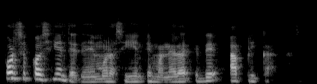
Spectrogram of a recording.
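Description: A man's voice: medium pitch, fairly quick, slight background noise. Guy teacher going over spelling notes, chatty, voice jumps up and down a lot, dull muffled audio. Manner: lively, chatty, with restarts and asides. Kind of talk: classroom lesson reading notes aloud. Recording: dull lo-fi recording.

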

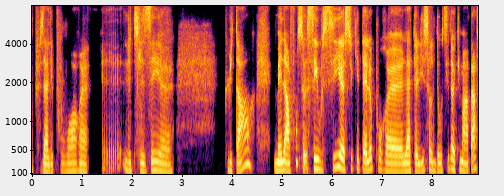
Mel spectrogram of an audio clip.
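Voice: mid-range voice, pushed and bright, dry recording, clean studio sound. An adult with a Québécois French accent leads an online workshop, explaining tools step by step in a chatty way over a video call. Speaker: workshop leader for teachers.

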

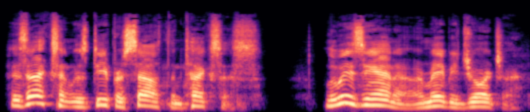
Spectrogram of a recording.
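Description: A man reading a novel aloud in steady scripted narration. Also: a little high, normal speed, breathy edge, dry recording, clean studio sound. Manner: steady storytelling.

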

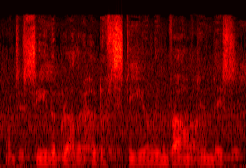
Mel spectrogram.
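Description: An actor playing an older man, the calm, aloof director of a science institute in a video game, speaking in a measured, formal way. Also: medium pitch, crowd noise, natural voice. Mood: stern.

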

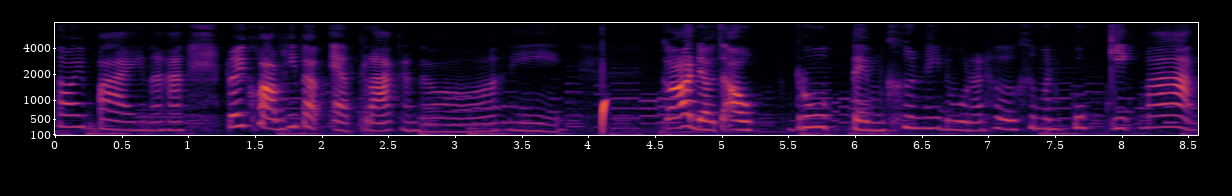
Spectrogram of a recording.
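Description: A woman's voice: high voice, moderate pace, over music. A woman giving a casual, playful product review as a vlogger. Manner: chatty and playful, sprinkles sweet sentence endings. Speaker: vlogger reviewing a Japanese drink.

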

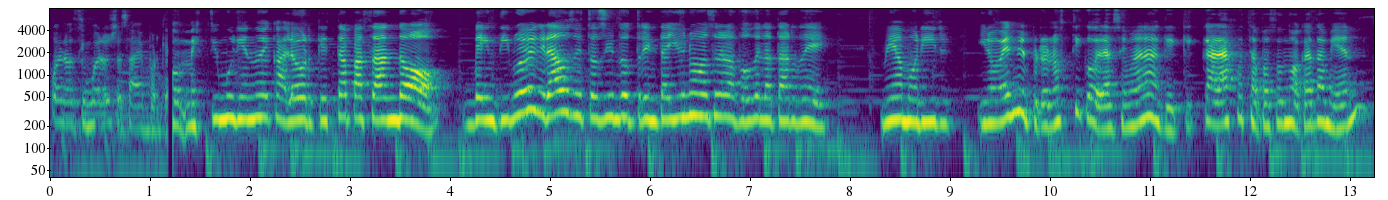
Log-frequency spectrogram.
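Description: A young woman with an Argentine Spanish accent, telling a story to her viewers in a casual, slangy and animated way. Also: fairly high pitch, fairly quick, soft background music. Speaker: vlogger.

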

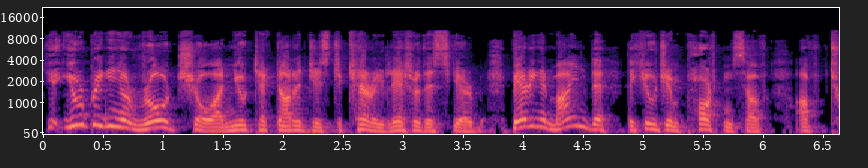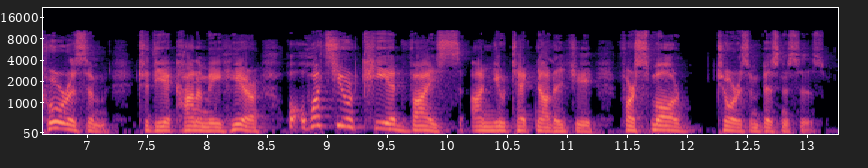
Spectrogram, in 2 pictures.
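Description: A man with an Irish accent hosting a radio interview, asking lively questions and stumbling on his first words. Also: mid-range voice, normal speed, hardly any pauses, slightly rough. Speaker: radio host.

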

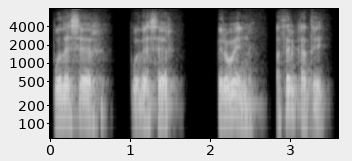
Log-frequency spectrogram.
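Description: A man playing a lovesick young gentleman. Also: medium pitch, animated, takes it slowly, lo-fi sound. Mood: earnest. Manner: earnest, insistent, repeats himself.

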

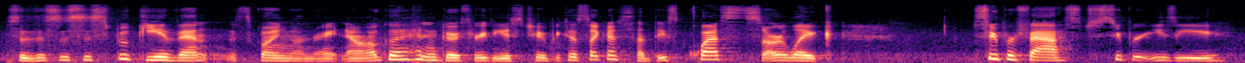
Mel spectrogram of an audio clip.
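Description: A woman with a lowish voice gives casual commentary over a game, bubbly and gushing as she walks through tasks. She fills her talk with "like" and little asides, with a faint hum of noise behind her. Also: a little fast, few pauses. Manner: bubbly, gushing, heavy use of "like". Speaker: gaming video host.

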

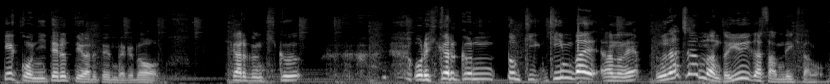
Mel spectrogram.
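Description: A man's voice: high-pitched, wildly swooping pitch, a little fast, darkish tone. A man hosting a livestream, chatting casually and animatedly with viewers and laughing often. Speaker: livestream host.

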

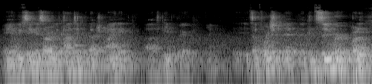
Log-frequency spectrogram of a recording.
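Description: A man's voice: fairly low pitch, warm tone, a little hiss or hum. A man speaking as a panelist in a conference discussion, reflective and restarting his sentences. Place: conference room. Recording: echoey hall, distant mic.

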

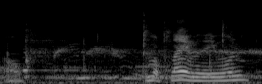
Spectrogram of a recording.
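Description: A woman's voice: lowish voice, a little slow. A woman gaming on video, reading the game's story aloud with joking asides. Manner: animated, jokey asides to the story. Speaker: gaming YouTuber. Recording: game music playing behind. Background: game music.

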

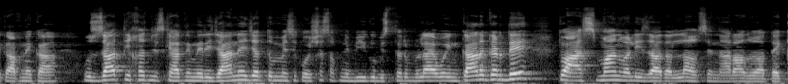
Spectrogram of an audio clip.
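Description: A man preaching a sermon on hadith, animated and often asking his listeners whether they follow. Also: fairly high pitch. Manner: animated, asks listeners rhetorical questions. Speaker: Islamic preacher.

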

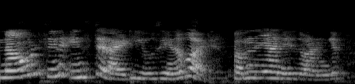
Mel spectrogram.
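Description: A woman English teacher explains grammar, mixing in English terms and slowing down to spell out each definition. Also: sits high, sing-song, sharp tone. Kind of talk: classroom grammar lesson. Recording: echoey room, voice from a distance.

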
